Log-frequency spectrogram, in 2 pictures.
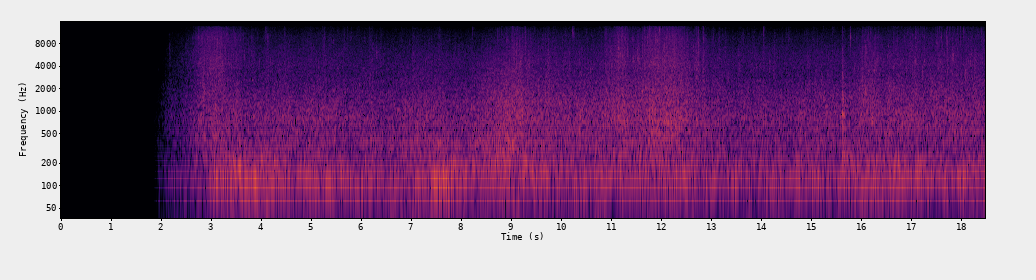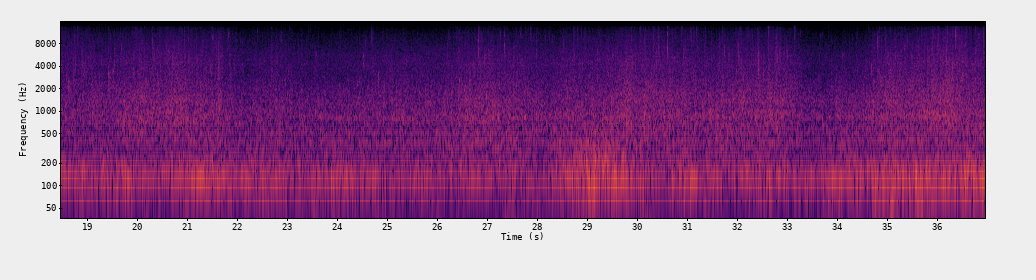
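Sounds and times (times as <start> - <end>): heavy rain hissing: 2.5 - 36.9
rolling thunder: 28.5 - 31.2.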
